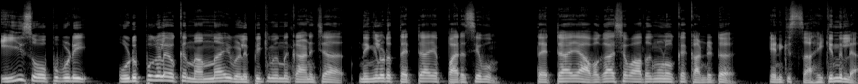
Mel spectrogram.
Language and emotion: Malayalam, angry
